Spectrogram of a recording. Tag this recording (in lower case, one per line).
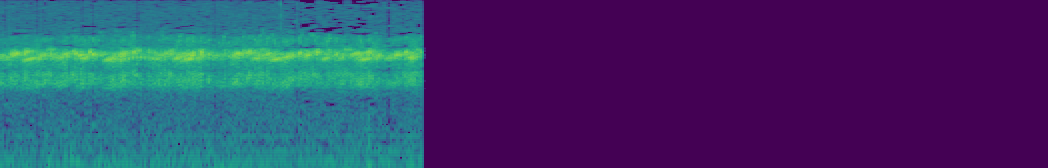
frog croaking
